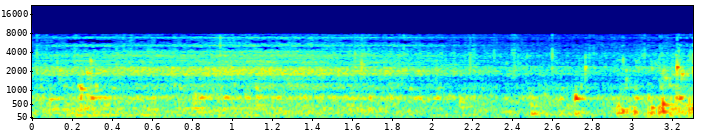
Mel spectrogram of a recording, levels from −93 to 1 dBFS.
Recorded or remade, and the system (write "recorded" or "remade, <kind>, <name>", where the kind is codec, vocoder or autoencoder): recorded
